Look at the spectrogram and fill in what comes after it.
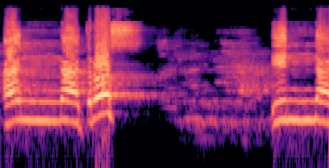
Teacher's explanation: huruf mim dengan Nun tu dibunyikan betul-betul dalam rongga rongga hidung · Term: bunyi sengau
